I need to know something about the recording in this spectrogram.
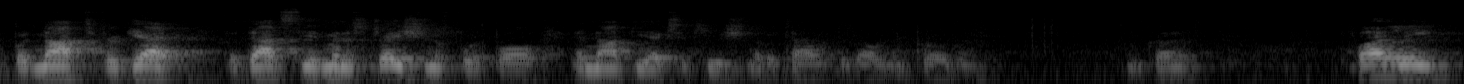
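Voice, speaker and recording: A man's voice: a little high, dark tone. An American man giving a seminar presentation to coaches, speaking directly and posing rhetorical questions. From United States. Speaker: football development presenter. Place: large indoor seminar hall. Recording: roomy hall, distant microphone.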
